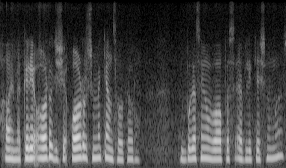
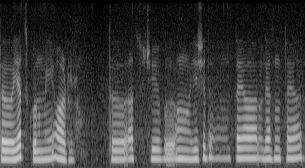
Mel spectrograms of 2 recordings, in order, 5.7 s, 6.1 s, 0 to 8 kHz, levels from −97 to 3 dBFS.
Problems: constant background noise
